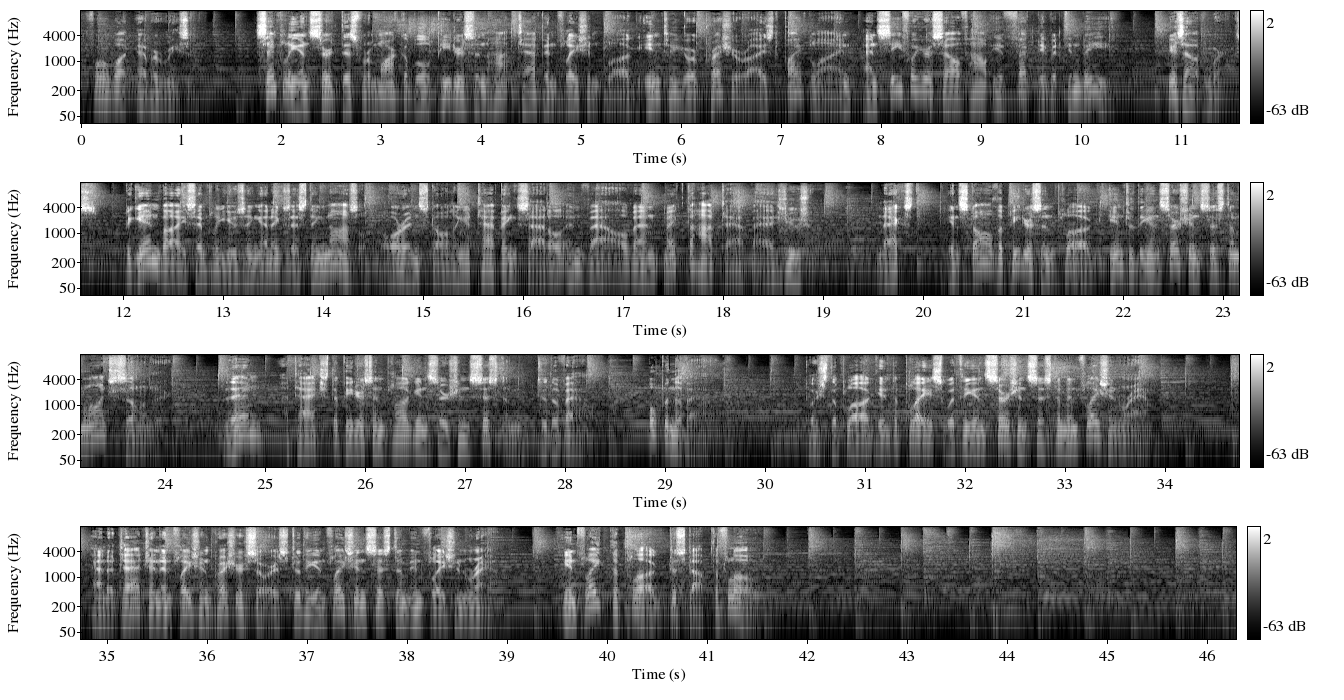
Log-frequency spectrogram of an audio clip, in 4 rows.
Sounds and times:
Speech: 0:00.0 - 0:01.2, 0:01.8 - 0:29.6, 0:30.4 - 0:34.0, 0:34.8 - 0:41.6
Music: 0:00.0 - 0:46.2.

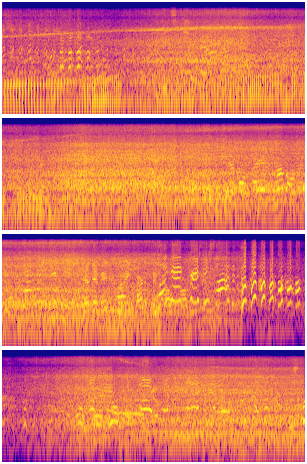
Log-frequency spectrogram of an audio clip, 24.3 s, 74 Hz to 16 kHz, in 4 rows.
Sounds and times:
Truck: 0:00.0 - 0:24.2.

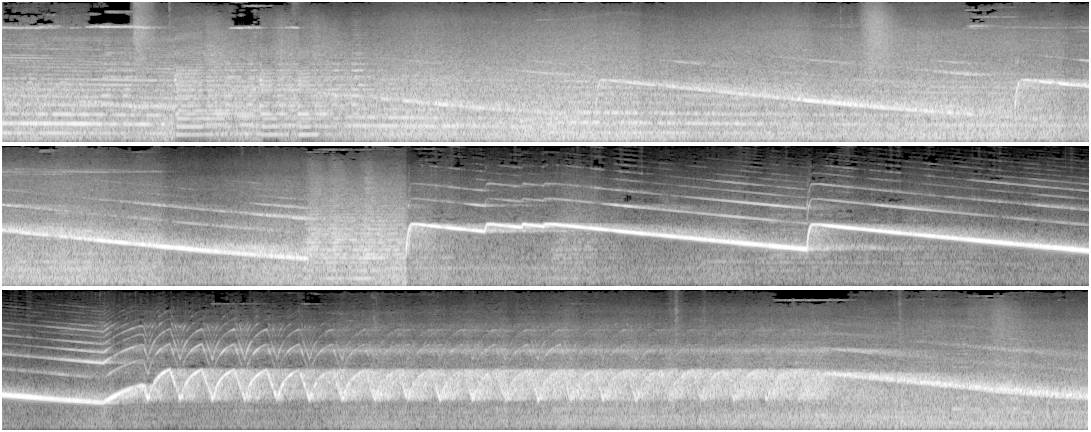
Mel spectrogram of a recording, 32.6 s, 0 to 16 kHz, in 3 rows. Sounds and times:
Emergency vehicle: 0:00.0 - 0:32.6.

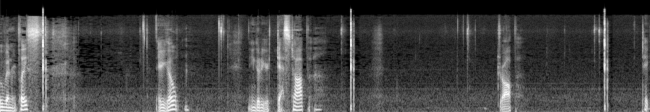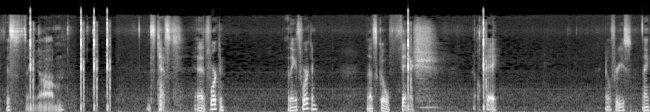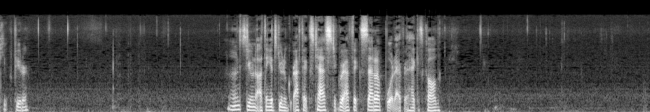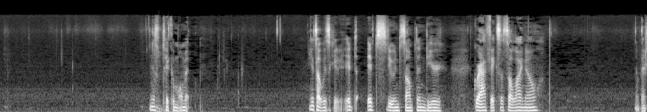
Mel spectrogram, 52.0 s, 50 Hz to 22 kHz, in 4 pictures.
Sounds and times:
Speech: 0:00.0 - 0:00.9, 0:03.1 - 0:03.8, 0:05.0 - 0:06.5, 0:09.9 - 0:10.5, 0:12.8 - 0:14.3, 0:15.9 - 0:17.5, 0:18.7 - 0:19.4, 0:20.3 - 0:21.8, 0:22.5 - 0:23.0, 0:25.1 - 0:26.6, 0:30.5 - 0:34.9, 0:42.0 - 0:42.9, 0:45.2 - 0:47.9, 0:48.5 - 0:49.9, 0:51.7 - 0:51.9.

